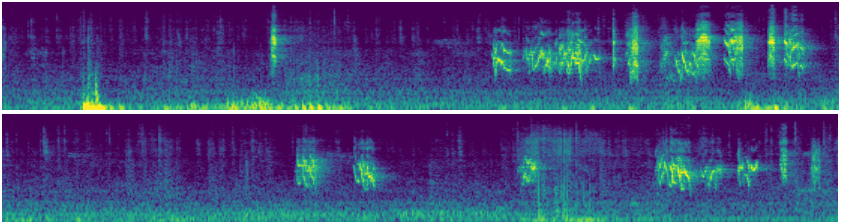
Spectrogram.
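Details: Budgerigars chirping: scattered bursts of scratchy, squawky high chatter in clusters, with long quiet gaps between, a low thump near the start and faint low rumble underneath.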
